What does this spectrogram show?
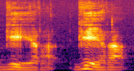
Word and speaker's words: Gera: della Dedacciai, il Deda Gera, però pronunciano Ghera perché ormai io ci avessi messo una H, visto che siamo italiani.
